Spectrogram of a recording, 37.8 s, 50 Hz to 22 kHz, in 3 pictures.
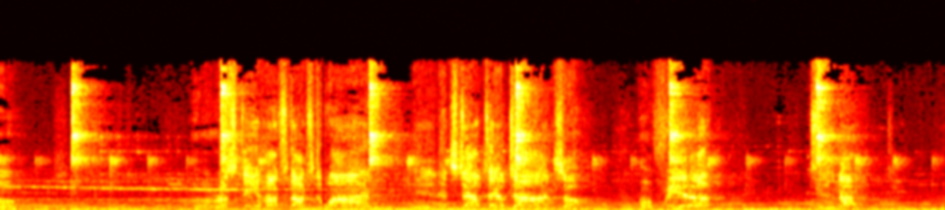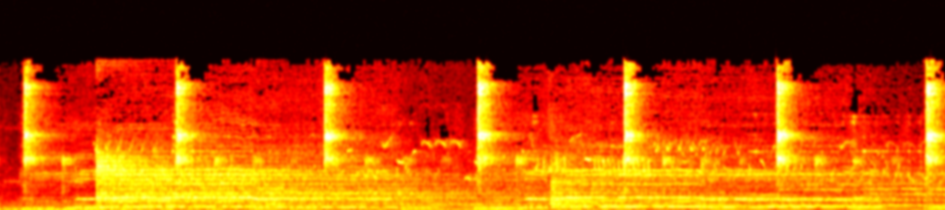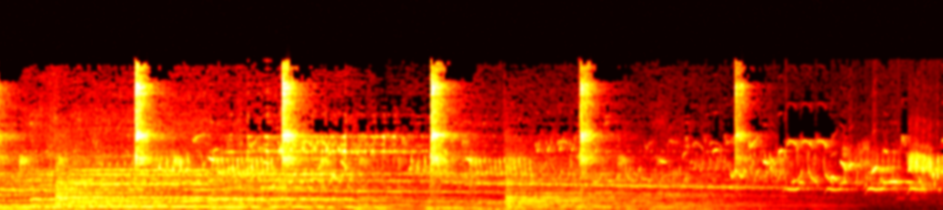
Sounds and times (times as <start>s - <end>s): Music: 0.0s - 36.7s.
